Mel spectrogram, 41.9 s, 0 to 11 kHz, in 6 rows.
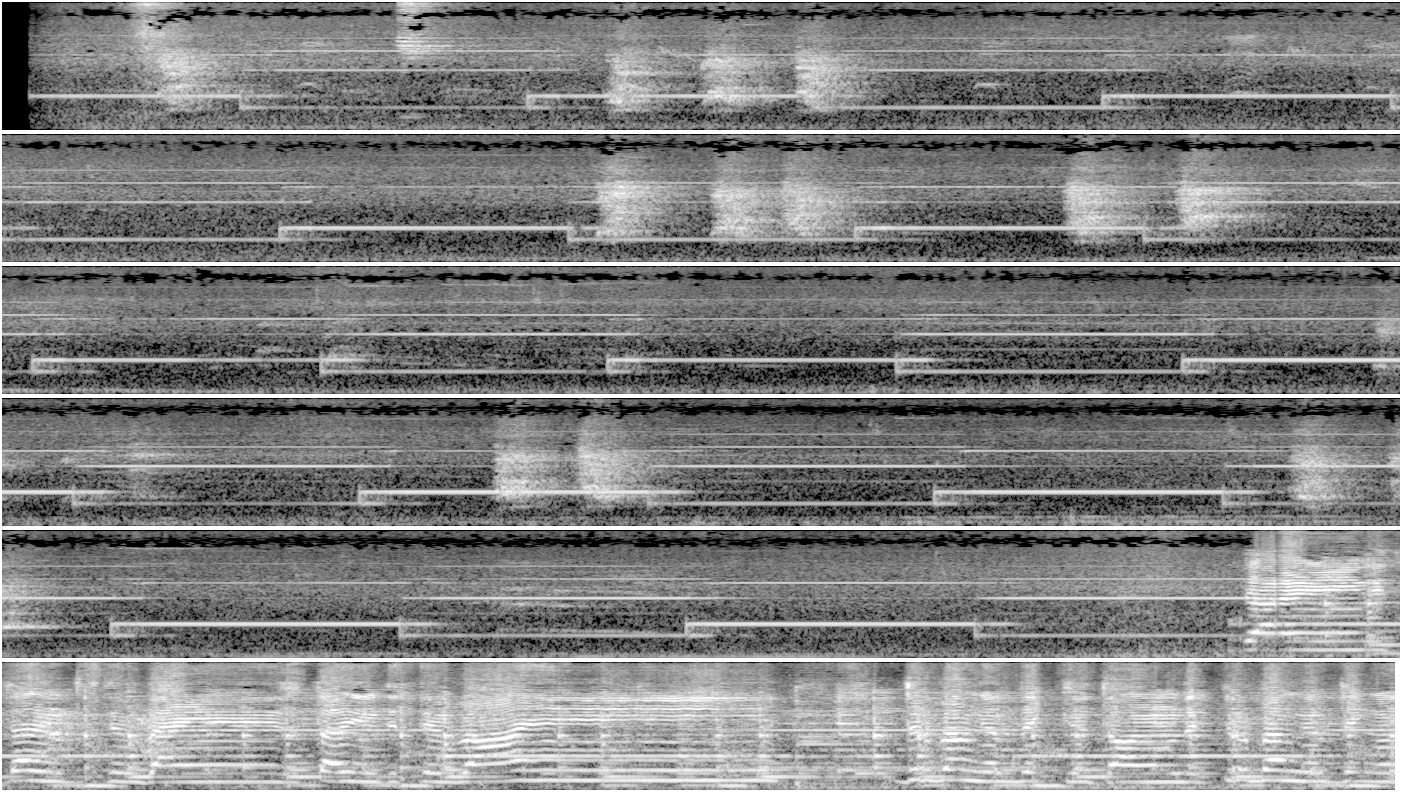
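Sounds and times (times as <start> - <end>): level crossing two-tone alarm: 0.2 - 41.9
low rumble of traffic: 0.2 - 41.9.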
